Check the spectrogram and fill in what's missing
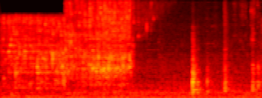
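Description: Water pours steadily from a tap into a pot holding salt and sugar, a loud hissing stream for two seconds, then stops, leaving a few faint drips and clinks.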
